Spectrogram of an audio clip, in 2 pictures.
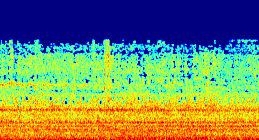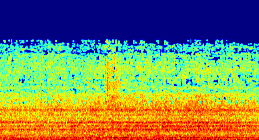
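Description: Passenger train moving along a station platform: a steady low rumble and drone of the train running, with a humming tone coming in over the second half.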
